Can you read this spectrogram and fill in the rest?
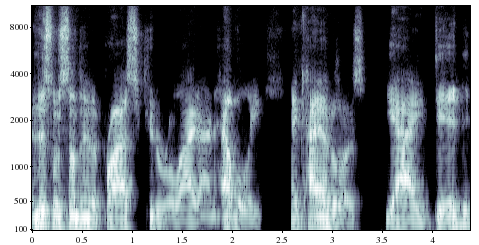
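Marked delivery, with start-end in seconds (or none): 3.5-4.4 mock, dry, sarcastic, scoffing tone. Retelling a reply to an accusation from footage: imitating a sarcastic reply. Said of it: "it was so clear that he was being sarcastic".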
